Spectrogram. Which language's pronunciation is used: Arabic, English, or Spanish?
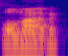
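Spanish. The name is said with a Spanish pronunciation. "In Spanish is"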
